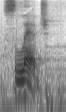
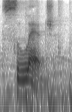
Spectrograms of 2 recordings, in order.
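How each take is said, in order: No difference in how they are said.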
